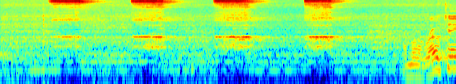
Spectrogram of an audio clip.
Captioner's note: metal buzzing against grinder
